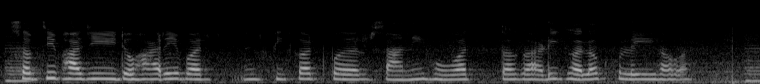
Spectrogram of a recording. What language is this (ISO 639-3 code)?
hne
